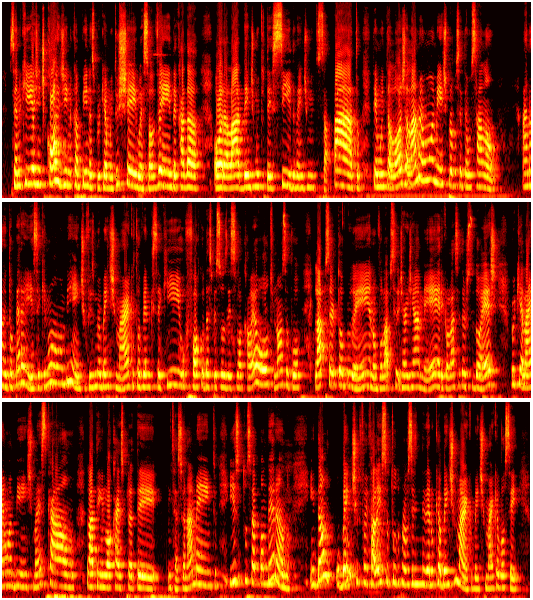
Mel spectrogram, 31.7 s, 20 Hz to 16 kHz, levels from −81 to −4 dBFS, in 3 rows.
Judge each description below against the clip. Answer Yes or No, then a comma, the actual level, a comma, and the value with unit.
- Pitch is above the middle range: Yes, high, 235 Hz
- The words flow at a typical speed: No, fast, 230 wpm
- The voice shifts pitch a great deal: No, average, 3.8 semitones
